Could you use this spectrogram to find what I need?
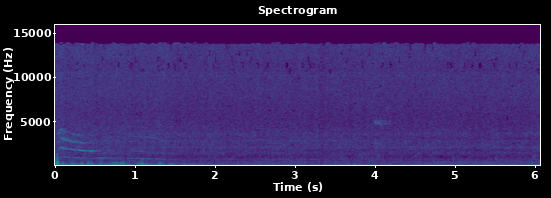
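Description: A pet cat gives a single meow whose pitch slides downward, followed by a steady low background rumble.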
